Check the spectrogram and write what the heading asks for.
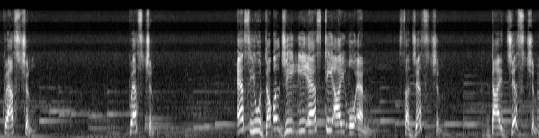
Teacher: STION का pronunciation शन नहीं होता, चन होता है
